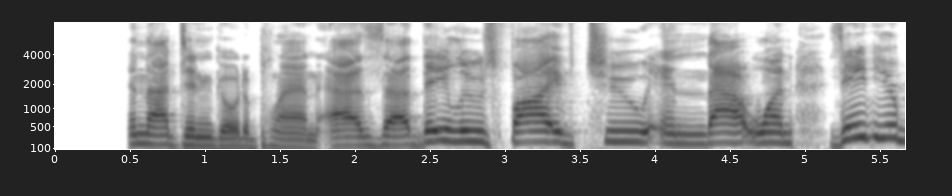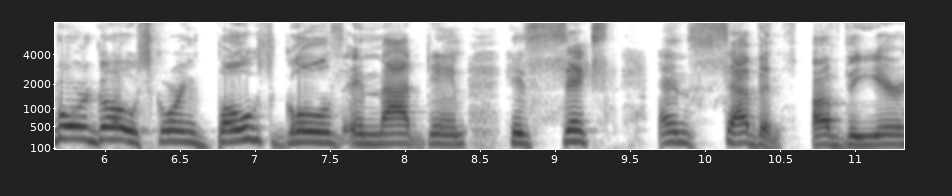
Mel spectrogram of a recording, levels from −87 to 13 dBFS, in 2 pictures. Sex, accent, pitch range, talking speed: male, American, 150-205 Hz, 155 wpm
